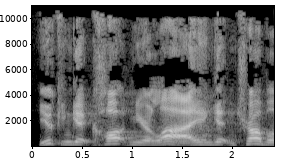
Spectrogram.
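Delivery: loud, high, driving pulpit voice; preacher thundering at the pews; fiery preaching. Acted. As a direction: hammer the point home to the congregation. Preaching at full force.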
